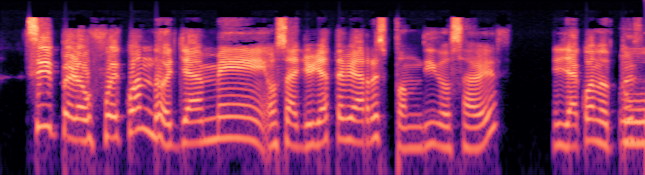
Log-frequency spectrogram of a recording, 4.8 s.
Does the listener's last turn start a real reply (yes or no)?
no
